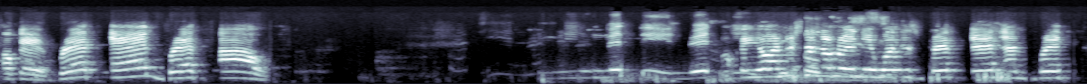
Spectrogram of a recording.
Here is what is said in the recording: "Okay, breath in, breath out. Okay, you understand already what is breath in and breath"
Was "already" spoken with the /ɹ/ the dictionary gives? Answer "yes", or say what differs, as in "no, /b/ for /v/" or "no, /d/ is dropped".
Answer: no, /ɹ/ is dropped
